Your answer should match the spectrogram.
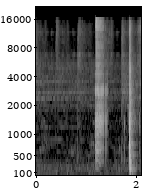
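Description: A woman blows out a short puff of breath through pursed lips about a second in, then a single sharp knock, the loudest sound, just before the end. A faint steady low hum runs underneath.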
